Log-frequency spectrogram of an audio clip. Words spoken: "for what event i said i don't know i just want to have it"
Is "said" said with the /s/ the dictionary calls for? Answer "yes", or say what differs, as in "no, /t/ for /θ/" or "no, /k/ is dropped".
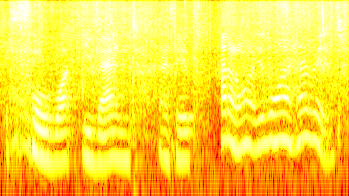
no, /θ/ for /s/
